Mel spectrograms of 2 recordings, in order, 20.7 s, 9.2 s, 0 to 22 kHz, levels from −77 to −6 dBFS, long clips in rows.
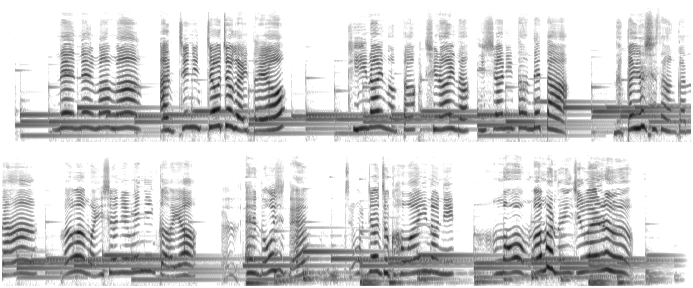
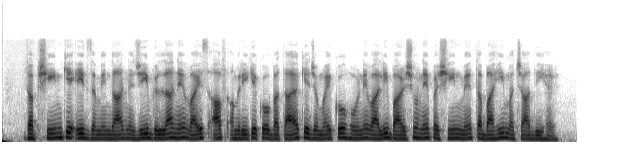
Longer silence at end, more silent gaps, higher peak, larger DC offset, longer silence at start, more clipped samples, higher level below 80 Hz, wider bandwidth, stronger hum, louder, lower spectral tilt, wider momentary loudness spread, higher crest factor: second, 0.2 s vs 0.9 s; neither; second, -4 dBFS vs 0 dBFS; neither; first, 0.2 s vs 0 s; neither; second, -48 dBFS vs -40 dBFS; first, 17 kHz vs 7.2 kHz; neither; second, -21 LUFS vs -14 LUFS; second, -3.5 dB/octave vs -9 dB/octave; first, 15 LU vs 4 LU; first, 20 dB vs 14 dB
